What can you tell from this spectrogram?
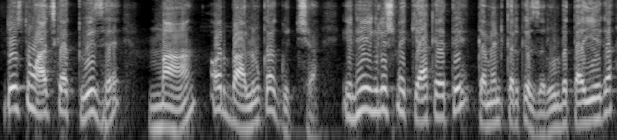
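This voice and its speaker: Man, vocabulary teacher, patient explanations, lively pitch, somewhat high voice. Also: brisk. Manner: patient, explanatory, addresses viewers as friends; repeats each word with its meaning. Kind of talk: explaining vocabulary lesson in Hindi.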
